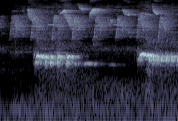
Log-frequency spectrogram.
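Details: Two bursts of low, throbbing rolling coos from a local zebra dove, separated by a short pause, with high chirps from other birds around.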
